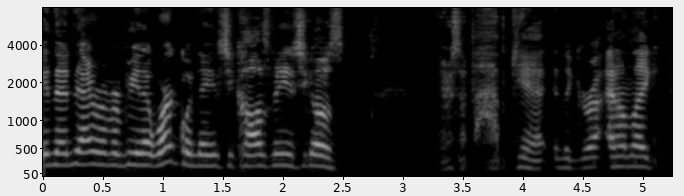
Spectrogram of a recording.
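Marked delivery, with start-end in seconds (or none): 3.3-4.7 hushed imitation of a nervous whisper. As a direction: report it softly, as if it might hear. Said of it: "Why are you whispering?".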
